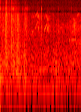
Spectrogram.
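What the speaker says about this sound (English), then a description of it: "Trying to show you what a family of pigeons look like." Pigeons in a family loft, with brief wing flaps and faint scattered rustling and soft calls against a quiet background.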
